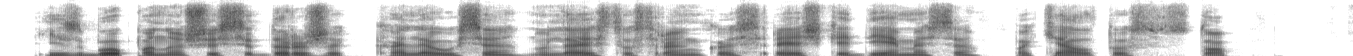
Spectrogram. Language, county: Lithuanian, Vilnius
